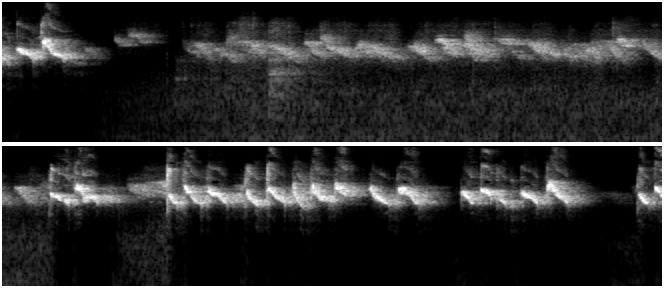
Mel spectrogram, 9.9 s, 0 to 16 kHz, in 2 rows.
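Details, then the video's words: Oriental white-eye in open singing, 24 March 2022: near-continuous high twittering warble over a hissing background, then loud chirpy bursts of rapid slurred notes. "Mata Puteh Raja Video 1 buka sing"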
